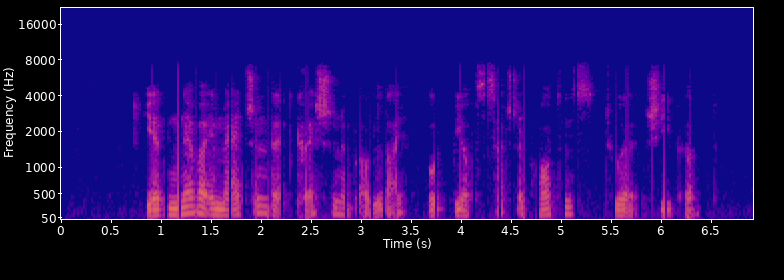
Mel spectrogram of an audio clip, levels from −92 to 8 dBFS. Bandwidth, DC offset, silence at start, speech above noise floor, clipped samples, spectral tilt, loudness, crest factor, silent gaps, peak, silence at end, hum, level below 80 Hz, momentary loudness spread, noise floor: 7.8 kHz; under 0.1%; 0.7 s; 40 dB; under 0.1%; -5.5 dB/octave; -40 LUFS; 22 dB; none; -18 dBFS; 0.55 s; none; -64 dBFS; 12 LU; -79 dBFS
